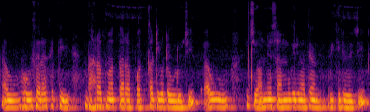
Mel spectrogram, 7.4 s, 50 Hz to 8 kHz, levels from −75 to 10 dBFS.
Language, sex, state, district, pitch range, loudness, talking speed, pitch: Odia, male, Odisha, Nuapada, 135-145 Hz, -12 LUFS, 135 wpm, 140 Hz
